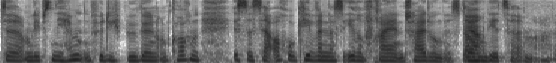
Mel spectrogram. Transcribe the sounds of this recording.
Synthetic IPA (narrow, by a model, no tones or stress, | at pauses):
təamliːpstn̩diːɦɛmdn̩fyːɐdʊçb̥yːɡl̩nʊ̰ntkʰɔχn̩ʔɪstɛsja̰ːʔa̰ʊxokʰeːvɛndasʔiːʁ̞əfʁ̥aɪəɛntʃaɪdʊŋʔɪ̰st̚d̥aːʁʊmɡeːtsja̰ːʔɪmɐ̰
